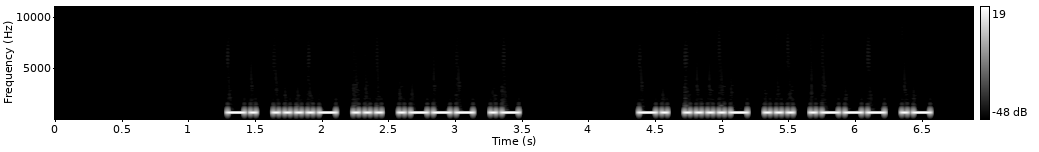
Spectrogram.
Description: Morse code, heard as a keyed tone, about 28 wpm, 700 Hz. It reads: N4SJA N4SJA
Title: USA Call Signs - 5 Characters - Repeated 2x - 28wpm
